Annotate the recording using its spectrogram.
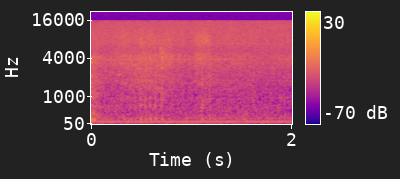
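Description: A steady low hum over faint room noise.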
